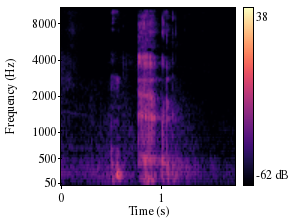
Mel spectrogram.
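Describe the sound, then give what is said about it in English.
A brief throaty gulp is followed by a single loud, rasping burp lasting about half a second, with no talking around it. “If you burp, it's a demon, by the way, or like yawn or puke.”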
